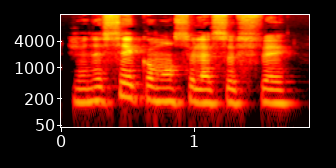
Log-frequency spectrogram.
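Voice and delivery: ordinary delivery

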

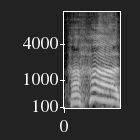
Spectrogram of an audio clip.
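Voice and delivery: the baron laughs ironically from the doorway; ironic laugh. Acted. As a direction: laugh at them in triumph. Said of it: "un éclat de rire ironique".

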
